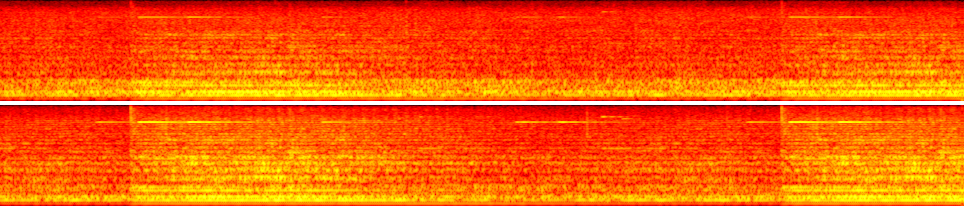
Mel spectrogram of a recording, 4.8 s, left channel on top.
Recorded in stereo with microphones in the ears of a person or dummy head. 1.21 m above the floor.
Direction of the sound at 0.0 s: 45° right (ahead or behind).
